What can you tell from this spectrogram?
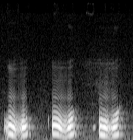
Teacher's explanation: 5, on prononce 5. Il est au troisième ton, comme des montagnes russes. On descend d'abord, ensuite on remonte.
